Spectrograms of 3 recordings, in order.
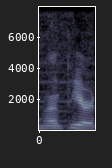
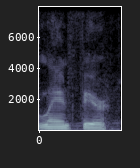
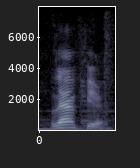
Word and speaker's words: Lamphere: Hey, pretend the PH is an F and go from there. It's pronounced Lamphere. Lamphere.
